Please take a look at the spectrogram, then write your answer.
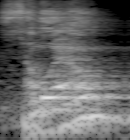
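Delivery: loud, rising call of the name. Acted. God calling Samuel a second time, loud rising call.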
